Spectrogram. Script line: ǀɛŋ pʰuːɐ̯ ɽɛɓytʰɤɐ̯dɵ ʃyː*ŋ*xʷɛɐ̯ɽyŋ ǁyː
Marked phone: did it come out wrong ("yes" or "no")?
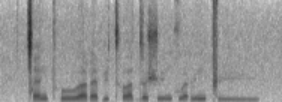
no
